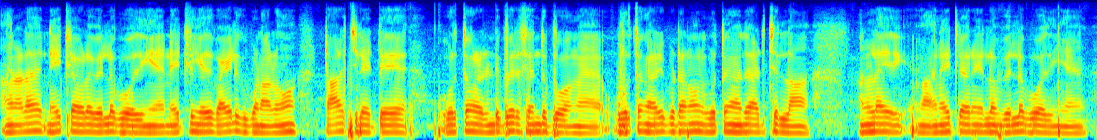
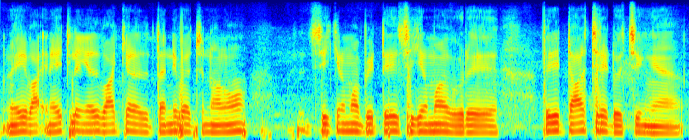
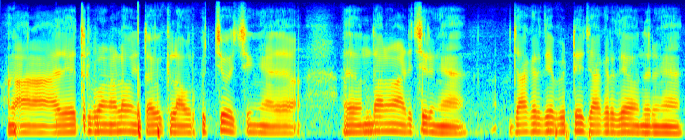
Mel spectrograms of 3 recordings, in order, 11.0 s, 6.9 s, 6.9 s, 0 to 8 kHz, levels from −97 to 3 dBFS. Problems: none marked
